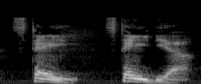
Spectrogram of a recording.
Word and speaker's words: stadia: and you say stadia now when we see the spelling we find ourselves uh saying stadia but please the first a takes its name as the sound so you say stay stadia remember we can also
